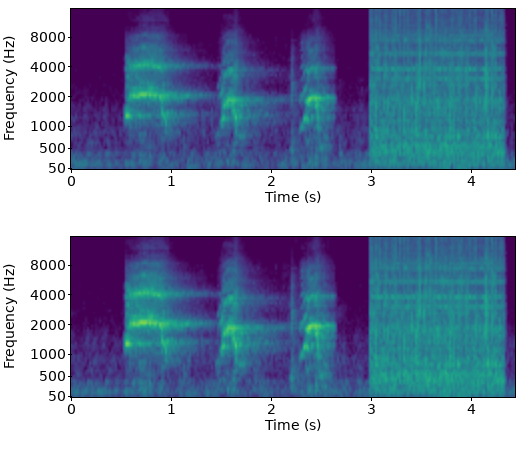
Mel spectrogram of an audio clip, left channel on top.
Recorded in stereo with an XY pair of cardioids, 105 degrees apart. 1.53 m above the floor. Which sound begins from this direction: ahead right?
A scream, at 0.5 s.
